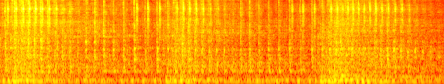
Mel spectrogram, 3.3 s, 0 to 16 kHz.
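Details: 1981 Yamaha XT 250 single-cylinder, just bought, with an uneven, loose knock over the low exhaust beat; knock from inside the engine, source not yet found.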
